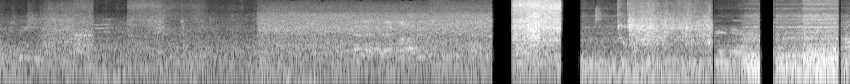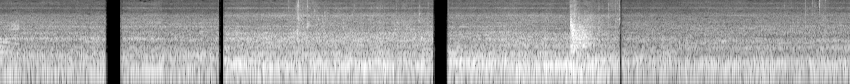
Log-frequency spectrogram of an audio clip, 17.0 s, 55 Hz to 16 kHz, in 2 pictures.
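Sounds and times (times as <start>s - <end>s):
low machine hum: 7.8s - 17.0s.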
